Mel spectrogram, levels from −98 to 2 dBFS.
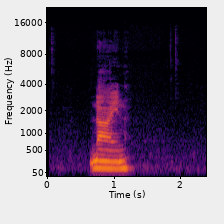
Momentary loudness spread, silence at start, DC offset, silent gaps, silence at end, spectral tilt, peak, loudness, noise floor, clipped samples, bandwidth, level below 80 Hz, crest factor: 15 LU; 0.65 s; under 0.1%; none; 1.15 s; -8 dB/octave; -14 dBFS; -31 LUFS; -69 dBFS; under 0.1%; 11 kHz; -72 dBFS; 20 dB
